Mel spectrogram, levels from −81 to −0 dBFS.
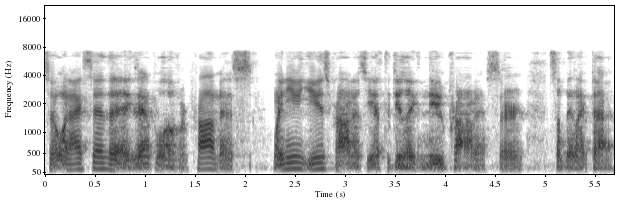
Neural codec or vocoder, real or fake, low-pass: vocoder, 22.05 kHz, 80 mel bands, HiFi-GAN; fake; 7.2 kHz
